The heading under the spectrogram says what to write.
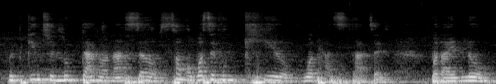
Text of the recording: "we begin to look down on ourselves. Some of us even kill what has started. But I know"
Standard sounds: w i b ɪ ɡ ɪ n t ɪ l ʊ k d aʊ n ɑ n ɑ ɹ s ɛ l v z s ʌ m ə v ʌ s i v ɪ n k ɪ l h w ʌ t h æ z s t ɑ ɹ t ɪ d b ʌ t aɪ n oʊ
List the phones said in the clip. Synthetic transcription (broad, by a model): w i b ɪ ɡ ɪ n t ɪ l ʊ k d aʊ n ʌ n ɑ s ɛ l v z s ʌ m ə w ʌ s i v ɪ n k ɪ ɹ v w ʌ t h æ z s t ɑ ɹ t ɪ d b ʌ t aɪ n oʊ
